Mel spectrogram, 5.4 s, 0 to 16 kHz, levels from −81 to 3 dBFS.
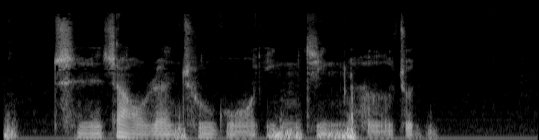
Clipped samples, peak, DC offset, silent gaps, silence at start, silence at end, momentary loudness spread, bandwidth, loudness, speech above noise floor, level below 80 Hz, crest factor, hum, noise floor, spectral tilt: under 0.1%; -8 dBFS; under 0.1%; none; 0.05 s; 1 s; 9 LU; 11.5 kHz; -29 LUFS; 26 dB; -40 dBFS; 22 dB; 60 Hz at -45 dBFS; -54 dBFS; -5.5 dB/octave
